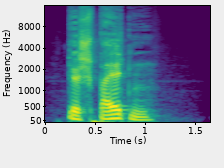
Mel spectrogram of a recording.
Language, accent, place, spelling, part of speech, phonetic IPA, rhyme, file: German, Germany, Berlin, gespalten, adjective / verb, [ɡəˈʃpaltn̩], -altn̩, De-gespalten.ogg
- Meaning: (verb) past participle of spalten; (adjective) per pale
